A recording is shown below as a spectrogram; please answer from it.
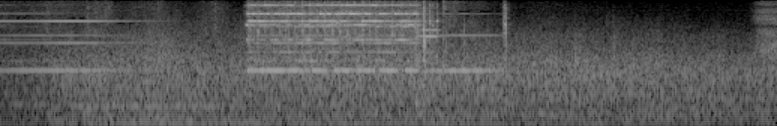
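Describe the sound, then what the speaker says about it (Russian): A telephone rings in the video game Still Wakes the Deep, set on an offshore oil rig, with an electric bell trilling in bursts over a low steady industrial hum. "Еще кто-то звонит"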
